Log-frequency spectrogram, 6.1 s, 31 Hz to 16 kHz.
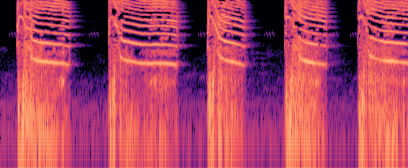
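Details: Otter calling to its companions as a lure call: five near-identical squeals, each just under a second, repeated about every 1.2 seconds, each opening high, dropping quickly, then holding a level, bright whistle; silent gaps between.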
